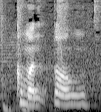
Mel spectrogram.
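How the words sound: It is said in a sad, tearful voice. "masama ang loob mo. Naiiyak"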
